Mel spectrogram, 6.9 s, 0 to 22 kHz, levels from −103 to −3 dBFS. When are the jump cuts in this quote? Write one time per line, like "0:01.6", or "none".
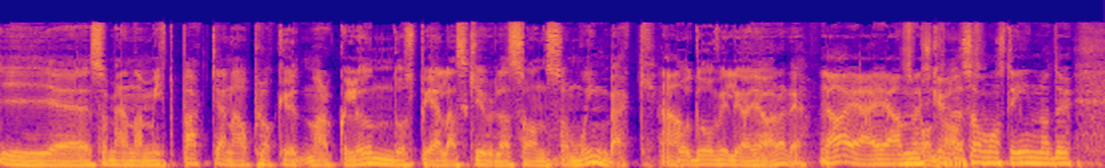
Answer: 0:04.1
